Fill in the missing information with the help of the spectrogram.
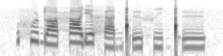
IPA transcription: fu˥ɖɑ˧ xɑ˥ ɾʲɐ˥xa˩ǃʼʉ˩ fi˩ǃʼʉ˩

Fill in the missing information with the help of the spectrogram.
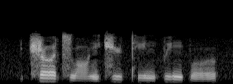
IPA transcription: ʈ͡ʂɤ˦ t͡swɑ˨˩ŋt͡ɕy˥˨ t̪ʰi˨˩npi˥˨ŋpo˨˦ʊ̯

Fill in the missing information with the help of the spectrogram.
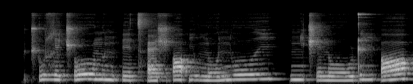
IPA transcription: t͡ʃʼuɮet͡ʃʼoːnuɲ ʔet͡sʼæʃʔɒ ʔiwnoɲoːi̯ | ɲit͡ʃʼenoːwʈiː ʔɒ

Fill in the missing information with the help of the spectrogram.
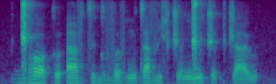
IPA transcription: ɡ͡ǁɔːko ʔaːvt͡sɯɡovɤːv ŋotaː vixt͡ʃɤː ŋ͡ǁut͡ʃɤːkt͡ʃaːu̯

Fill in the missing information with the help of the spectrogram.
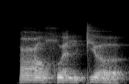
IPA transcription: ʕɒχʷæntʲʌ

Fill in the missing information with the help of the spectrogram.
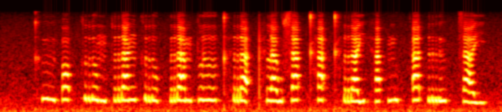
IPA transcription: kʰɯː˧ʔɔ˦˥ʔ kro˨˩mpra˦˥ŋkro˨˩k̚ ra˧mplɤː˧ kʰra˨˩ʔ pʰla˧wsa˥˩ʔ kʰa˥˩ʔkʰra˧jha˦˥p̚mu˥˩k̚ ʔa˥˩t̚ rɯː˦˥k̚sa˧j

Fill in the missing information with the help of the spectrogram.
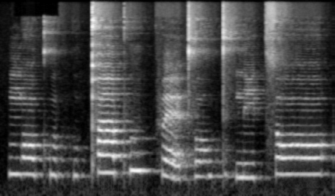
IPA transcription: ŋɔː˧kʷʰɐ˧p̚ kʷɐ˨˥k̚pʰaː˥ pʰuː˥k̚fɛː˨˩t̪ʰo˨˥w t̪ɪ˨k̚ n̪iː˨t̚ sɔː˥

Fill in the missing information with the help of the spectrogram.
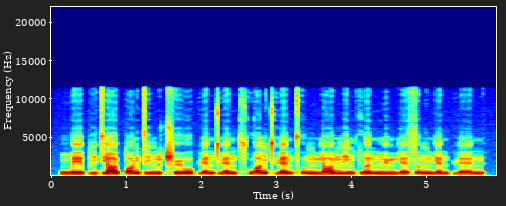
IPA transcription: mwe˧˥ɪ̯pi˨˩t̪jɑ˥˩ʊ̯ pɑ˧˥ŋt̪i˧˥mi˧ ʈ͡ʂʰɻ̩˥˧o˥˩ʊ̯ pɥɛ˧˥nt̪ɥɛ˧˥n t͡sʰwɑ˥ŋt̪ʰɥɛ˥˩nt̪ʰʊ˧˥ŋ mjɑ˧˥ʊ̯mi˥˧nfwə˥˩nn̪y˥ mjɛ˨˩sɤ˥ŋn̪jɛ˥˩n pɥɛ˧˥n

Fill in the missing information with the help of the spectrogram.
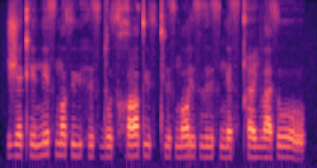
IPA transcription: ʒɛkʰen̪eθn̪ɔθ yhɨθ doθxɒt̪yθ tʰɨθŋɔɾɨθ ðɨθ ŋɛθqʰiβaθ o

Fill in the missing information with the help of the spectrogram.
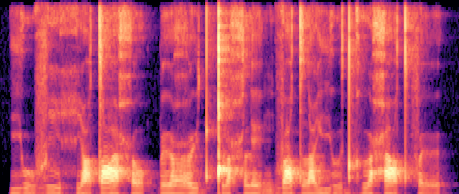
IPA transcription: ju˧˩˧vi˥˩hi˧˩˧tˤæ˥˩ ħo˧˩k͡pø˦ʕy˥˩dǃɯ˧˩ħ le˧˩˧ŋvu˥˩tˤli˨˦ jɯ˧˩˧dɡʱɯ˦ħæ˥˩tˤfø˧˩˧

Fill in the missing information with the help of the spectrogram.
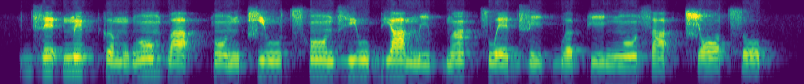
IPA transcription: d͡ze˦ʔmẽ˦t̚kə˨˩m ɡɔ̃˦ba˨ʔ kɔ̃˨˩nt͡ɕju˧t͡sʰɔ̃˦d͡zju˥˧ bja˥˧mi˨p̚ bã˦t̚swe˧ d͡zi˦ʔbə˥˧ki˥˧ ŋɔ̃˧sa˨ʔ t͡ɕɔ˧t͡so˨p̚

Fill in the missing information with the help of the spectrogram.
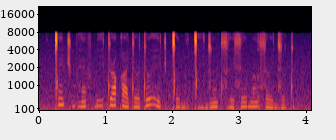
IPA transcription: ǀẽ˦t͡ʃbʱɛ̃˨f ɓe̤˦ tə˞˦qɘ˩ɪ̯tə˞˩ tɵ˥ɦe˩t͡ʃǀɘ˩ bɘ˨ǀe̤˩d͡zũ˨tsə̤˩ɪ̯ sɘ˦bə̃˦ʁ sə˞˩ɪ̯ d͡zɵ˨t

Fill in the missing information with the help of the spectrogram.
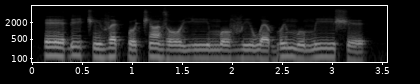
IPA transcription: eː˦˨ɗi˦˨t͡ʃĩ˨vɛ˦ k͡pʊ˨t͡ʃã˦˨zoː˨jiː˨ mo˨ vi˨wɛ˨ ɡʷi˦mu˨miː˦ ʃɪ˨

